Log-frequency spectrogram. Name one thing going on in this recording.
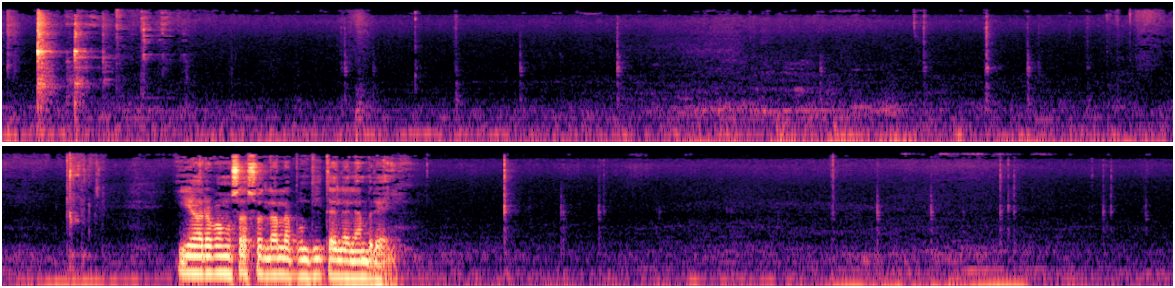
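A metal tool clicks and scrapes against a circuit board.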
